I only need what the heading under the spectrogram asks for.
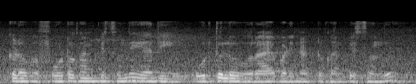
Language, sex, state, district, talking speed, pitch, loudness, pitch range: Telugu, male, Telangana, Mahabubabad, 115 wpm, 135 Hz, -16 LUFS, 130-145 Hz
